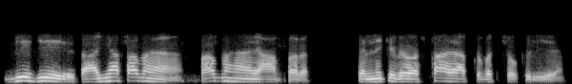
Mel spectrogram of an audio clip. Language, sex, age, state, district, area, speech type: Hindi, male, 18-30, Uttar Pradesh, Mirzapur, rural, conversation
